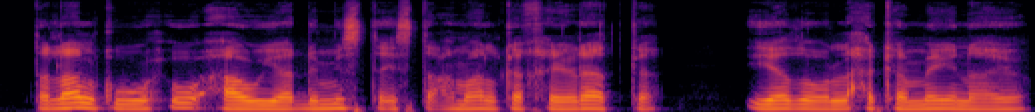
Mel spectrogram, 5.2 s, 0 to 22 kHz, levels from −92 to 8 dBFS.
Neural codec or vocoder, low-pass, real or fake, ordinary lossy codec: none; none; real; none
